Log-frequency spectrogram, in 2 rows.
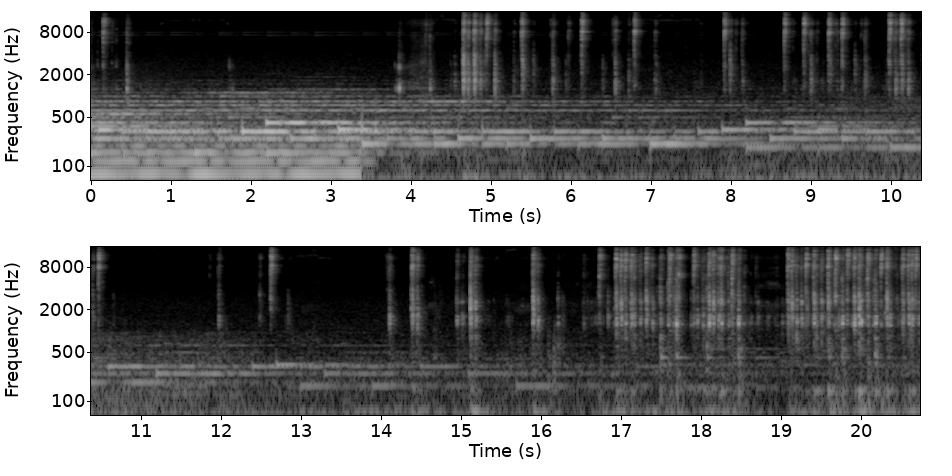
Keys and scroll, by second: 0.0-0.1 typing, 4.6 Up, 4.7 Up, 4.9 Up, 5.3 Down, 6.1 Up, 6.7 Down, 7.9 Down, 8.6 Down, 8.9 Down, 9.2 Down, 9.3 Down, 9.5 Down, 9.9 Up, 10.1 Up, 10.4 Down, 10.9-11.8 Down, 12.6 Up, 13.1-14.0 Up, 14.3 Up, 15.1-20.7 typing.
